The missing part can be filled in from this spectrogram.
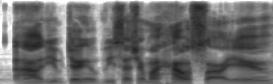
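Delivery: put-on elderly woman character voice. Voicing an old woman questioning a researcher about her house: old lady character voice. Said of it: "creep up on old ladies".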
